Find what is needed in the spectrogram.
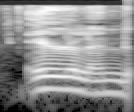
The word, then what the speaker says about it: Ireland: Americans say ire as in ire. Ireland is closer to how we say it.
